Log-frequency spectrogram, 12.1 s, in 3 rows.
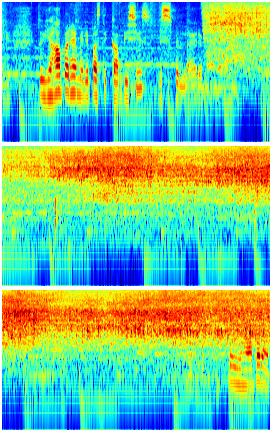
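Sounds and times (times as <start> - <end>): chicken sizzling in hot oil: 3.0 - 12.0.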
